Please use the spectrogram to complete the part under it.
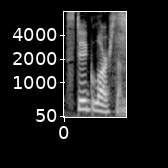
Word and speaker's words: Stieg Larsson: Stieg Larsson.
